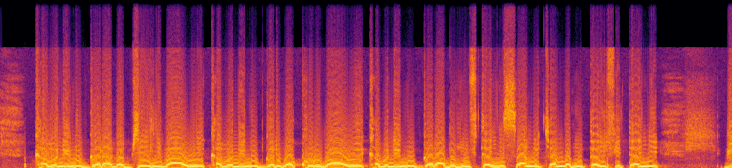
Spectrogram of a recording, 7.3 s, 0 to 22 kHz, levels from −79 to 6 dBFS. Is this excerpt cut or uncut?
uncut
